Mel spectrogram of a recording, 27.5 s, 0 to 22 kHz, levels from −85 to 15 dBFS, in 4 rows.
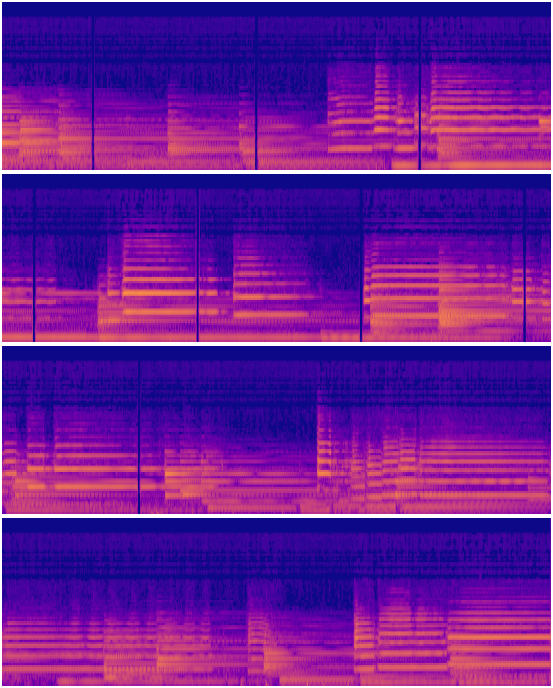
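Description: Gaps at joins of encoded pieces open at 1.12, 3.16, 5.21, 7.25, 9.29, 11.34, 13.38 and 15.42 s, repeating every 2 s. Each separately encoded piece kept its start delay and final-frame padding, leaving a 40 to 43 ms smeared dropout before the sound resumes.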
